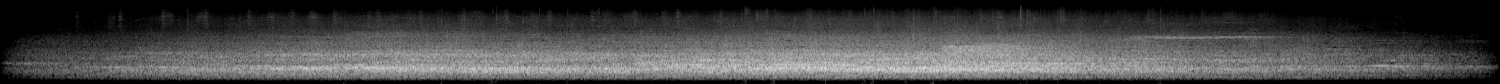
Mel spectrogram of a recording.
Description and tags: Crowd Cheering - Soft Cheering 2
A sound of a cheering crowd, recorded with a Zoom H5.
event, people, concert, sports, loud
